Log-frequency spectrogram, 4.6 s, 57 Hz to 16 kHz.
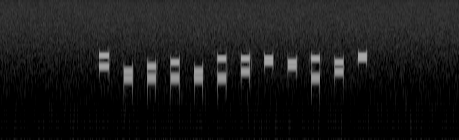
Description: Multi-frequency trunk signalling (R1, as on North American trunks), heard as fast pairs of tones, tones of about 90 ms. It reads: KP 1241780675 ST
